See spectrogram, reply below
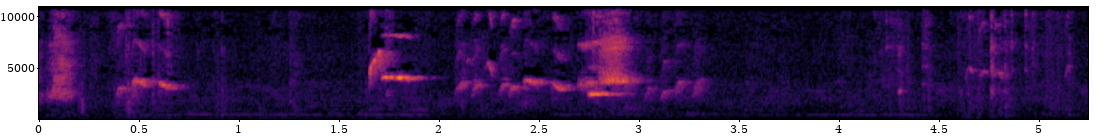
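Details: Canaries being bred alongside young birds, giving uneven high chirps and thin whistled notes in scattered short bursts, louder in the middle, with a faint tonal hum behind.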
